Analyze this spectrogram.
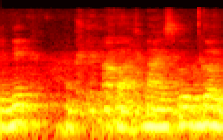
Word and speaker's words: NIC: Nice. If you were pronouncing, it's actually Nick.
